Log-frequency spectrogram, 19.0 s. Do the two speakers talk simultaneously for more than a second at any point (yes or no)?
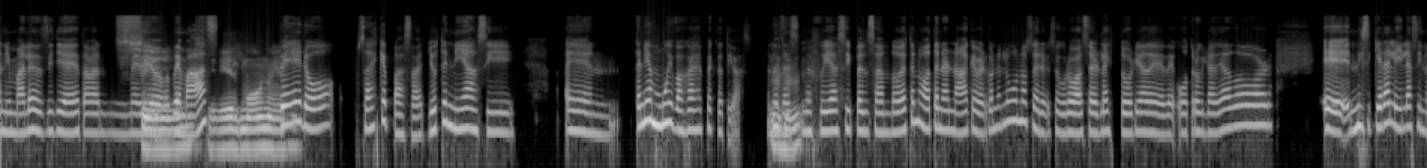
yes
